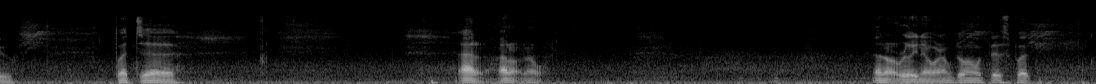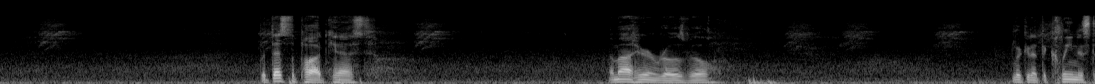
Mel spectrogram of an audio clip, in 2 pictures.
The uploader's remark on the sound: Coming to you live from an alleyway in Roseville and damn if it isn’t the cleanest alleyway in the tri-state area.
